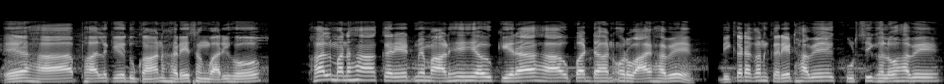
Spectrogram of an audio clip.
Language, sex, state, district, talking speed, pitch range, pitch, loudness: Chhattisgarhi, male, Chhattisgarh, Bastar, 185 wpm, 145-175 Hz, 155 Hz, -14 LUFS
